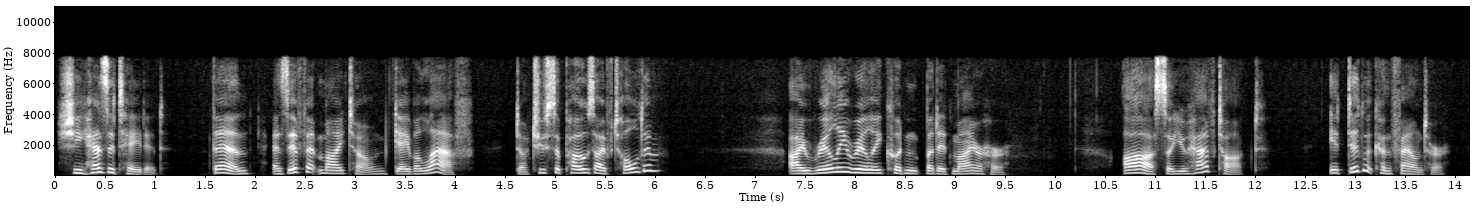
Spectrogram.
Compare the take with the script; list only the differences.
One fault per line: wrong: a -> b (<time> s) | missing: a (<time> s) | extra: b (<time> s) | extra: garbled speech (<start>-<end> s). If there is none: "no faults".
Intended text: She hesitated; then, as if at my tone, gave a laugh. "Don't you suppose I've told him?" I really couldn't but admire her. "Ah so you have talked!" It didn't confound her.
extra: really (7.9 s)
